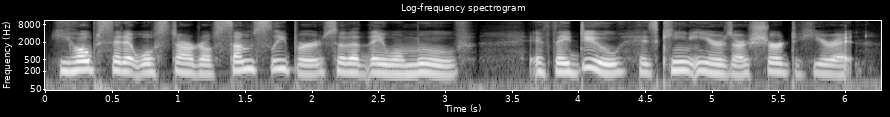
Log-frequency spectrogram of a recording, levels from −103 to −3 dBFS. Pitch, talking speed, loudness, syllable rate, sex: 185 Hz, 230 wpm, -19 LUFS, 5.0 syllables/s, female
